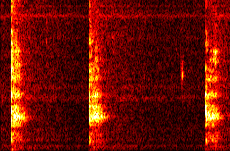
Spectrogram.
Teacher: So the P is voiceless.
